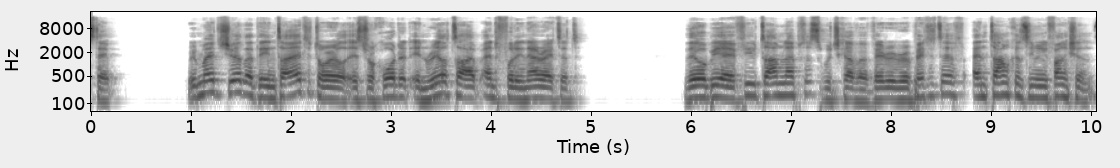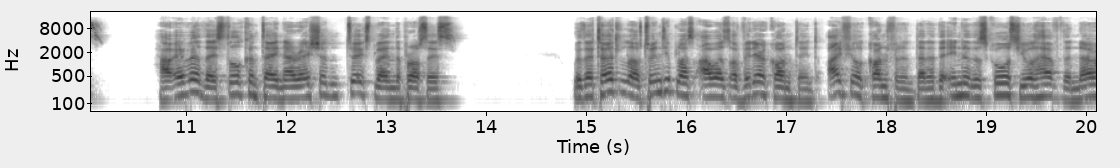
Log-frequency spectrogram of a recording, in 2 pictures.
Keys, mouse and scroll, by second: 5.9 ], 8.2-8.6 scroll down 1, 9.1 s, 9.1 right click, 9.2 Right, 11.1 s, 11.2-11.7 scroll up 2, 11.6 alt+middle click, 12.8 s.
